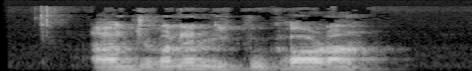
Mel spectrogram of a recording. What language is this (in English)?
Persian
